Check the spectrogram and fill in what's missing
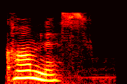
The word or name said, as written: calmness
